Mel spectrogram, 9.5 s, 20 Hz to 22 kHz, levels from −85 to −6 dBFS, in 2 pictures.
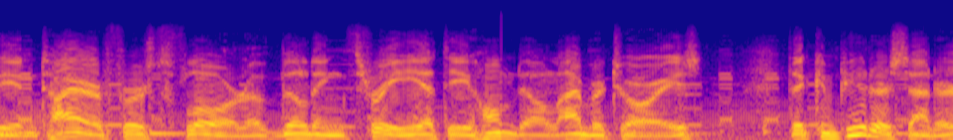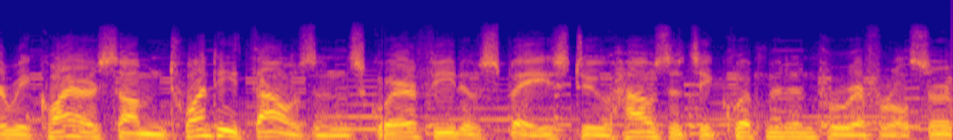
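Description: The audio has two faults. A one channel drops out fault runs from 2.52 to 2.84 s: the level falls abruptly by about 6 dB and then recovers, likely because one stereo channel vanished before the mono mix. A gap at a join of encoded pieces occurs at 6.69 s: a break of about 15 ms, left by untrimmed encoder delay and padding, interrupts the sound, which then resumes where it stopped.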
